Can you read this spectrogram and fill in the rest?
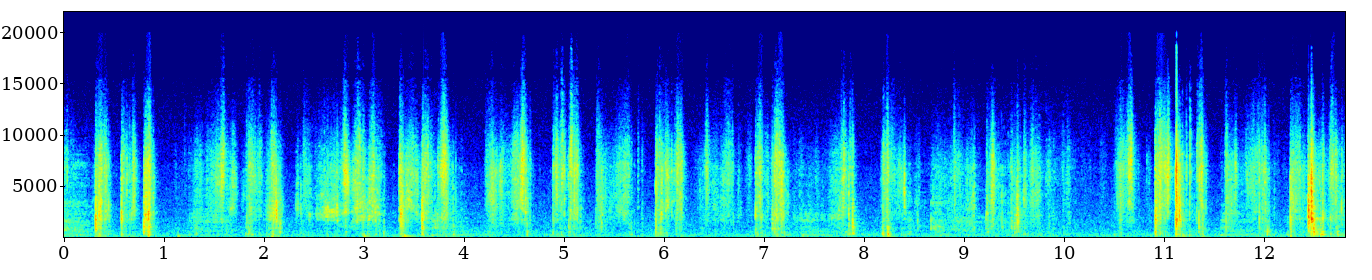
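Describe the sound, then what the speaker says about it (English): Hexagon-shaped cards being shuffled by hand, a run of quick riffling and sliding bursts with short pauses between, close and fairly quiet. "These hexagons are a little bit harder to keep under control than the heart-shaped cards."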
